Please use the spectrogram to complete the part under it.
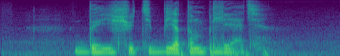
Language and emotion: Russian, angry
